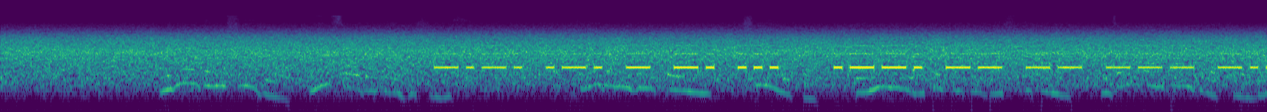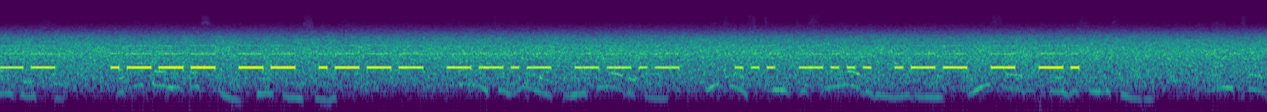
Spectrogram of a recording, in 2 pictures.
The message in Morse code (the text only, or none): CRTNS PMMOY JMJQQ SBWTN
